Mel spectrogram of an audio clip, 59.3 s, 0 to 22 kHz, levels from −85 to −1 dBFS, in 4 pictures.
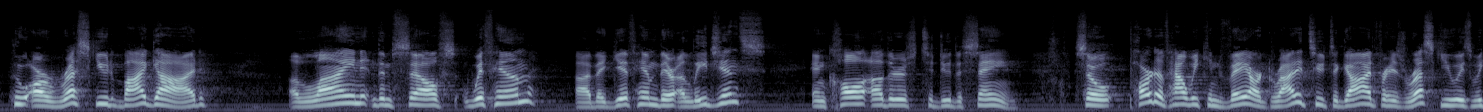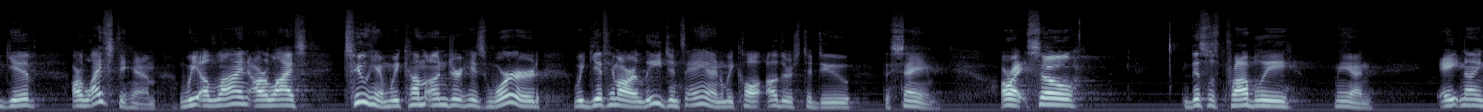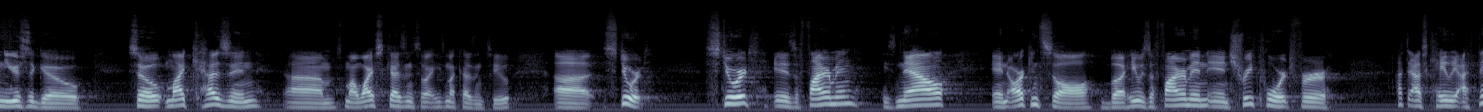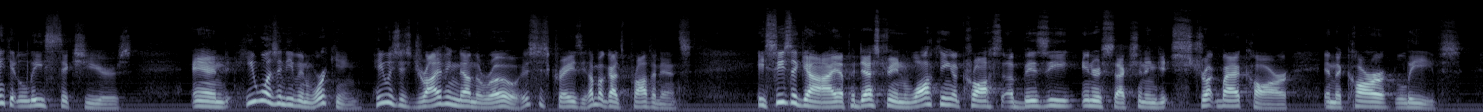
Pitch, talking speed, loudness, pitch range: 155 Hz, 160 wpm, -27 LUFS, 125-180 Hz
